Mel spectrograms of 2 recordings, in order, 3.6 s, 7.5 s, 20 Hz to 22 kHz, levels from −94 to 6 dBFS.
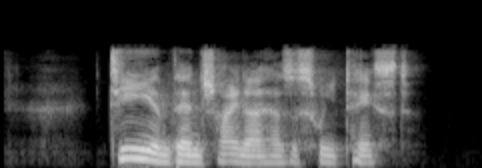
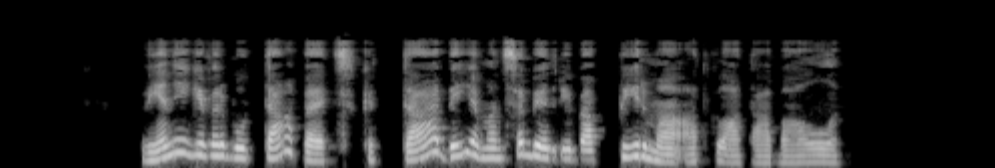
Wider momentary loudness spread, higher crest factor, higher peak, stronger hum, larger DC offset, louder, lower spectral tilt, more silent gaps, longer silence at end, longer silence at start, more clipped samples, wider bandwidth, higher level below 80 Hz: second, 6 LU vs 10 LU; about the same, 18 dB vs 18 dB; about the same, -2 dBFS vs -4 dBFS; neither; neither; first, -16 LUFS vs -21 LUFS; second, -3 dB/octave vs -4.5 dB/octave; second, none vs 1.90-1.97 s, 2.85-3.00 s, 4.52-4.62 s; second, 0.55 s vs 1.2 s; second, 0.8 s vs 1.05 s; neither; second, 8.2 kHz vs 9.6 kHz; first, -52 dBFS vs -66 dBFS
